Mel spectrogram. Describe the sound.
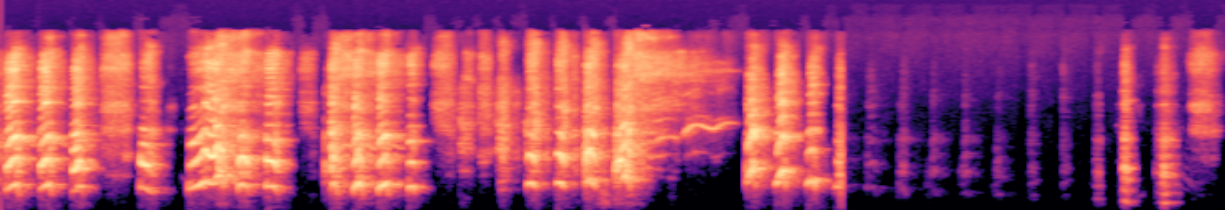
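Several people bark and yip like dogs while breaking into bursts of laughter as a laughter exercise, a lively rhythmic stretch of vocal imitation, then a pause followed by a couple of brief final yelps.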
